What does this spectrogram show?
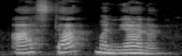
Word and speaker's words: hasta mañana: Now, number 2, hasta mañana. Hasta mañana. Now, remember, we don't pronounce the H in Spanish unless it's a CH, okay?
